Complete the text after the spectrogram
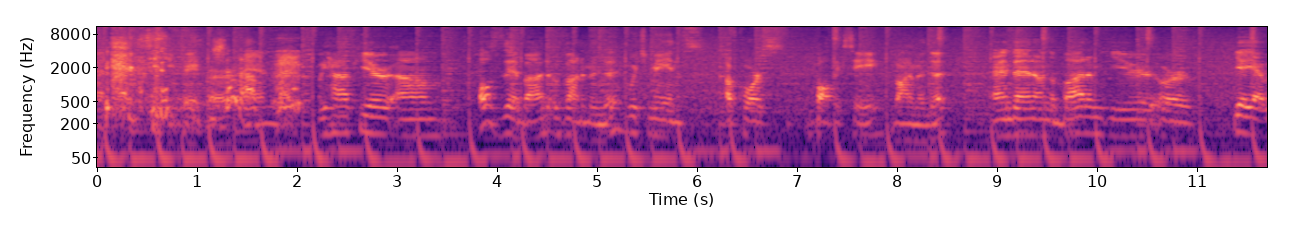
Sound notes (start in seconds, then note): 0.0 lols; 4.0 speaks German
